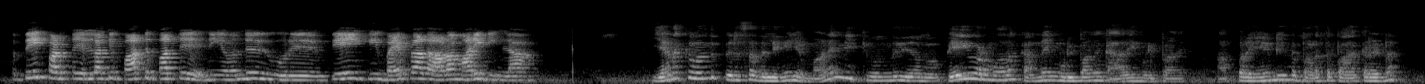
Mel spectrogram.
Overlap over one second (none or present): none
